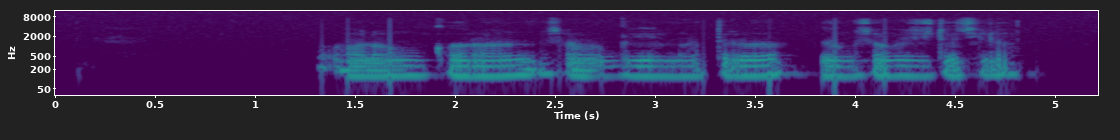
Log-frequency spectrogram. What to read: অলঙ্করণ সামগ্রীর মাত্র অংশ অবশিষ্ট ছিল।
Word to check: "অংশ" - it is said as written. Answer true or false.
true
